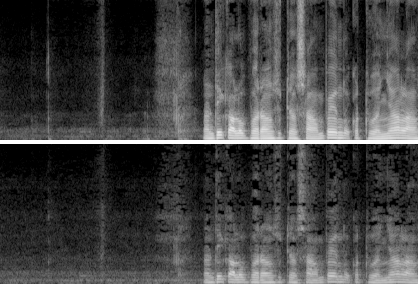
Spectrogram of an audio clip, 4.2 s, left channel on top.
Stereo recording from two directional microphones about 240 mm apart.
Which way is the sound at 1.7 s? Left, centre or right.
Left.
